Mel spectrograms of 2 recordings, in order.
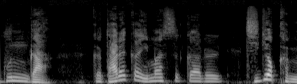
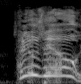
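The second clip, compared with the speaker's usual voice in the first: very high-pitched, louder scream; urgent cry for help; 5 dB louder than usual. Acted. Person in danger with no time to spare, acted scream. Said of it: "이러기도 바쁜데".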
